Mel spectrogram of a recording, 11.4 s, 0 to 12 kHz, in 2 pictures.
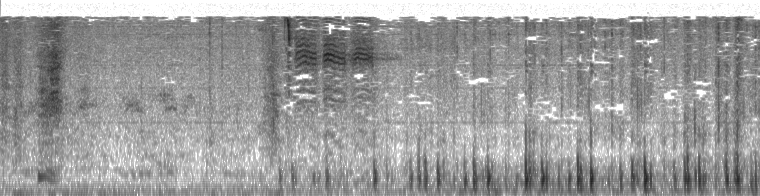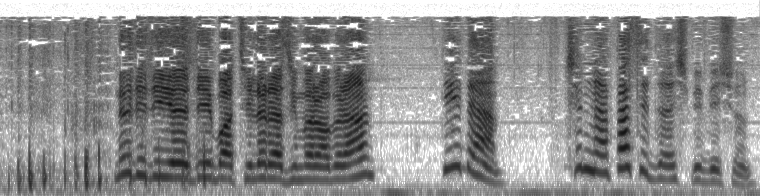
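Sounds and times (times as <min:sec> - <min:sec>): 
speech: 0:00.3 - 0:00.6, 0:06.6 - 0:11.3
horse galloping with a rider aboard: 0:02.1 - 0:07.5.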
